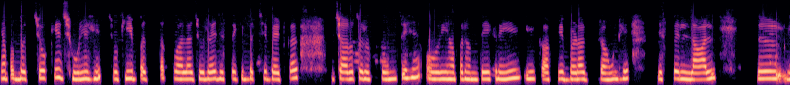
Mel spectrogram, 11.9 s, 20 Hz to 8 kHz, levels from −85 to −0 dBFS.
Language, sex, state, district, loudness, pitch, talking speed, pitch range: Hindi, female, Uttar Pradesh, Jyotiba Phule Nagar, -14 LUFS, 245 Hz, 180 wpm, 240-260 Hz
